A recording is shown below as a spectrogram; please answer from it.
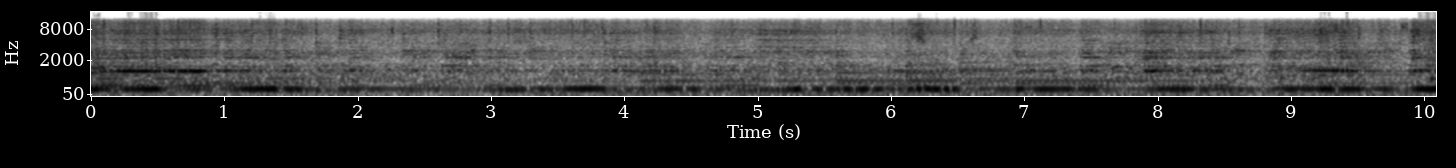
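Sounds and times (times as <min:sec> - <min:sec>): acoustic guitar: 0:00.0 - 0:10.0
low drone: 0:00.0 - 0:10.0
melody instrument sustained notes: 0:00.0 - 0:10.0.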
